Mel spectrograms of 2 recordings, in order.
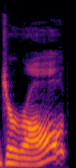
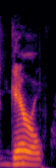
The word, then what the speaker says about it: Geralt: Is it Gerald? Is the T actually Geralt. a D? It's Geralt.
